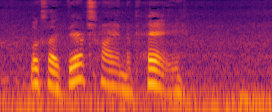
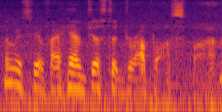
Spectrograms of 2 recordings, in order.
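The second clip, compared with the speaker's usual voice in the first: whispering; 6 semitones lower, 8 dB quieter than usual. Real, not acted. Whispering while checking in line.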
